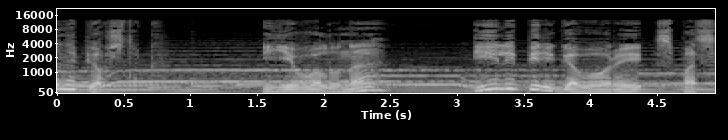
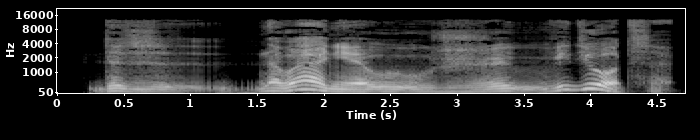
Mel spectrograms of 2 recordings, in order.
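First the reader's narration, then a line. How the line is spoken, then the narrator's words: Stuttering mumble. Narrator (Russian): заикаясь, промямлил он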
